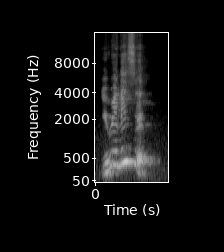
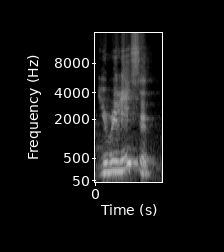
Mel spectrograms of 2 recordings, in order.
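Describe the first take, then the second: First: "You release it" jumps high, with the stress on "release"; "release" sung out high and falling, in "You release it"; emphatic repeat. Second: Said in the usual way. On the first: Shown as a demonstration. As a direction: lift "release" way up the second time.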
